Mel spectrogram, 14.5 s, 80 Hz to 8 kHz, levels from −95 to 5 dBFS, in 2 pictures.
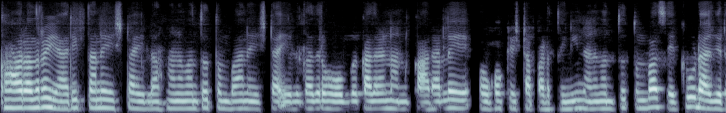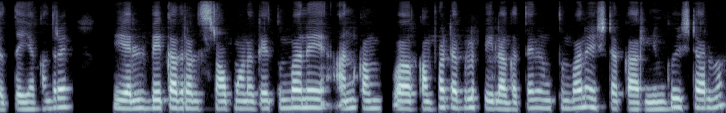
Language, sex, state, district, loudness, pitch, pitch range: Kannada, female, Karnataka, Raichur, -17 LUFS, 200 Hz, 195-215 Hz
